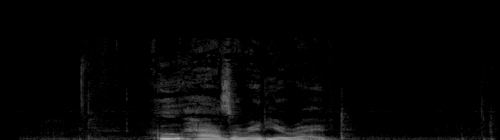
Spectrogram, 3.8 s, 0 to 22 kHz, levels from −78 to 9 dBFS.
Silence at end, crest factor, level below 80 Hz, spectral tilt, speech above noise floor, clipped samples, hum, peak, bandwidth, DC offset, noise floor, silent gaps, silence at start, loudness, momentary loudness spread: 1.25 s; 18 dB; -78 dBFS; -6.5 dB/octave; 37 dB; under 0.1%; none; -18 dBFS; 16 kHz; under 0.1%; -68 dBFS; none; 1.2 s; -31 LUFS; 15 LU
